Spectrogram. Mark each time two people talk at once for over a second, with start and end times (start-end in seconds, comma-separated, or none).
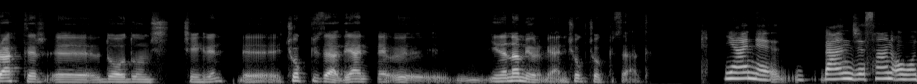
none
